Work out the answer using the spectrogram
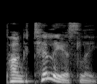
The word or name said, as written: punctiliously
